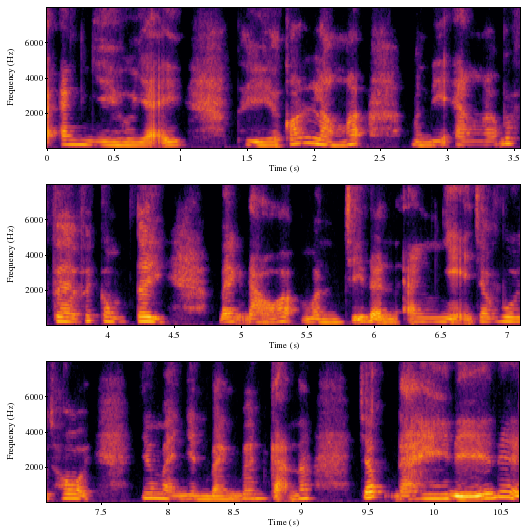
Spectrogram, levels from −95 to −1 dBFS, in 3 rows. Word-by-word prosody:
ăn 245 Hz, 0 st, 0 dB
nhiều 200 Hz, -5 st, -2 dB
vậy. 185 Hz, +3 st, 0 dB, 0.4 s
Thì 195 Hz, -4 st, -2 dB
có 275 Hz, -, 0 dB
lần 270 Hz, -9 st, +1 dB
á 265 Hz, -, +1 dB, 0.3 s
mình 195 Hz, -6 st, -6 dB
đi 205 Hz, -, -6 dB
ăn, 220 Hz, -1 st, -6 dB
ơ, 220 Hz, 0 st, -8 dB
buffet 255 Hz, -4 st, 0 dB
với 280 Hz, -, -2 dB
công 235 Hz, -3 st, -3 dB
ty, 240 Hz, -4 st, +4 dB, 0.4 s
ban 230 Hz, +1 st, 0 dB
đầu 205 Hz, -3 st, -1 dB
á, -, -, 0 dB
mình 190 Hz, -3 st, -3 dB
chỉ -, -, +1 dB
định 180 Hz, +1 st, +3 dB
ăn 225 Hz, 0 st, -5 dB
nhẹ 200 Hz, -3 st, +1 dB
cho 230 Hz, -, -2 dB
vui 240 Hz, 0 st, 0 dB
thôi, 245 Hz, -3 st, +1 dB, 0.4 s
nhưng 270 Hz, -1 st, +2 dB
mà 240 Hz, -3 st, +1 dB
nhìn 205 Hz, -2 st, -3 dB
bàn 185 Hz, 0 st, 0 dB
bên 235 Hz, +2 st, -3 dB
cạnh 200 Hz, -, 0 dB
á, 245 Hz, -, +2 dB, 0.4 s
chất 300 Hz, +1 st, +6 dB
đầy 235 Hz, +3 st, +2 dB
đĩa 195 Hz, +5 st, +9 dB
nè, 320 Hz, -1 st, +3 dB
225 Hz, 210 wpm, -24 LUFS, 200-245 Hz, 0.4 s, đĩa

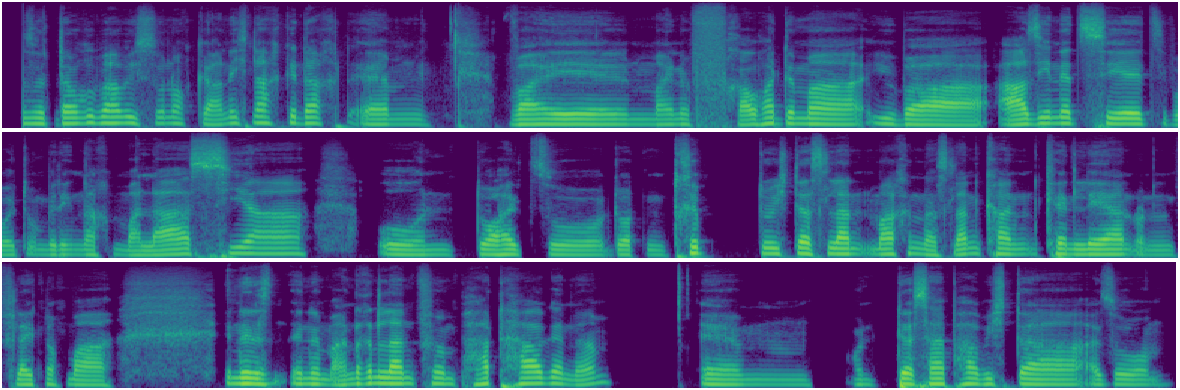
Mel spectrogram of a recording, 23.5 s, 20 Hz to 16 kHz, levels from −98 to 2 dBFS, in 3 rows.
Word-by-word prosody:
Also, 160 Hz, 0 st, 0 dB
darüber 170 Hz, +3 st, +1 dB
habe 175 Hz, 0 st, +1 dB
ich 165 Hz, -, -3 dB
so 165 Hz, -, -8 dB
noch 165 Hz, -3 st, -7 dB
gar 135 Hz, -1 st, -4 dB
nicht 170 Hz, +2 st, -6 dB
nachgedacht, 175 Hz, -2 st, -2 dB
ähm, 140 Hz, -1 st, -4 dB, 0.5 s
weil 140 Hz, 0 st, +2 dB
meine 140 Hz, 0 st, -6 dB
Frau 130 Hz, +5 st, -3 dB
hat 165 Hz, -1 st, 0 dB
immer 150 Hz, -3 st, +2 dB
über 135 Hz, -7 st, +1 dB
Asien 145 Hz, +5 st, +2 dB
erzählt, 155 Hz, -2 st, +2 dB
sie 155 Hz, -, -16 dB
wollte 130 Hz, -1 st, -7 dB
unbedingt 135 Hz, 0 st, -6 dB
nach 130 Hz, -3 st, -6 dB
Malaysia 150 Hz, +5 st, 0 dB, 0.4 s
und 130 Hz, -2 st, -2 dB
do 140 Hz, -2 st, +3 dB
halt 140 Hz, -1 st, +1 dB
so 130 Hz, -2 st, -3 dB
dort 135 Hz, -1 st, -3 dB
‘n 130 Hz, -2 st, -10 dB
Trip 170 Hz, -2 st, +2 dB, 0.3 s
durch 160 Hz, -1 st, -1 dB
das 160 Hz, -3 st, +3 dB
Land 150 Hz, -2 st, +3 dB
machen, 150 Hz, +2 st, -1 dB
das 125 Hz, -4 st, -3 dB
Land 145 Hz, +3 st, -1 dB
kann 145 Hz, -2 st, -2 dB
kennenlernen 140 Hz, -1 st, +2 dB
und 130 Hz, -1 st, -9 dB
vielleicht 135 Hz, -2 st, -1 dB
nochmal 130 Hz, -4 st, -1 dB, 0.7 s
in 160 Hz, -, -1 dB
es 155 Hz, -2 st, +7 dB
in 155 Hz, 0 st, 0 dB
‘nem 150 Hz, -2 st, +1 dB
anderen 155 Hz, +6 st, +1 dB
Land 160 Hz, -2 st, +6 dB
für 165 Hz, -, -1 dB
‘n 150 Hz, -1 st, -1 dB
paar 150 Hz, +4 st, -1 dB
Tage, 160 Hz, +1 st, +3 dB
ne? 145 Hz, +8 st, -4 dB, 0.6 s
Ähm, 135 Hz, -2 st, -3 dB, 0.2 s
und 135 Hz, -2 st, -10 dB
deshalb 150 Hz, 0 st, +5 dB
habe 150 Hz, -1 st, +2 dB
ich 145 Hz, -, -5 dB
da 140 Hz, -2 st, +2 dB
also 135 Hz, 0 st, -4 dB
140 Hz, 150 wpm, -25 LUFS, 135-155 Hz, 0.7 s, es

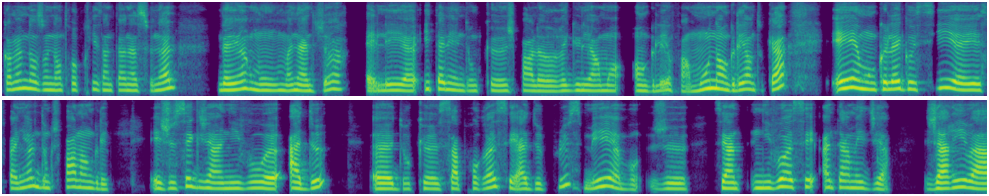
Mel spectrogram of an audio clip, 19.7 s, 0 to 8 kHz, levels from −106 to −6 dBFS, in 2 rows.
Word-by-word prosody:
quand 205 Hz, -, -2 dB
même 245 Hz, +3 st, +2 dB
dans 225 Hz, -4 st, 0 dB
une 200 Hz, -1 st, -1 dB
entreprise 200 Hz, +2 st, -6 dB
internationale. 190 Hz, +5 st, -2 dB, 0.4 s
D'ailleurs, 205 Hz, +5 st, +3 dB
mon 190 Hz, -3 st, 0 dB
manager, 185 Hz, +4 st, -1 dB, 0.2 s
elle 180 Hz, -, -2 dB
est, 185 Hz, -1 st, +2 dB
heu, -, -, -1 dB
italienne, 215 Hz, -5 st, 0 dB
donc, 170 Hz, 0 st, -9 dB
heu, 175 Hz, 0 st, -1 dB
je 175 Hz, -, -9 dB
parle 175 Hz, -2 st, -2 dB
régulièrement 175 Hz, +1 st, -2 dB
anglais, 175 Hz, +2 st, -3 dB
enfin 200 Hz, -, -6 dB
mon 225 Hz, +9 st, +4 dB
anglais, 210 Hz, -3 st, +3 dB
en 225 Hz, -, 0 dB
tout 180 Hz, -, -18 dB
cas. 235 Hz, +10 st, +3 dB, 0.5 s
Et 265 Hz, -, +7 dB
mon 225 Hz, -3 st, +3 dB
collègue 225 Hz, +1 st, +4 dB
aussi 240 Hz, +5 st, 0 dB
est 200 Hz, -3 st, +5 dB
est 195 Hz, -, +4 dB
espagnol, 195 Hz, +6 st, -1 dB
donc 205 Hz, -3 st, -4 dB
je -, -, -20 dB
parle 230 Hz, -1 st, 0 dB
anglais. 180 Hz, -7 st, -3 dB, 0.4 s
Et 190 Hz, -, 0 dB
je 185 Hz, +2 st, -3 dB
sais 250 Hz, +7 st, 0 dB
que 210 Hz, -, -5 dB
j'ai 200 Hz, -, 0 dB
un 180 Hz, 0 st, +1 dB
niveau, 185 Hz, +1 st, -1 dB
heu, 175 Hz, -, +6 dB
A2, 195 Hz, -, +3 dB, 0.5 s
heu, 175 Hz, 0 st, +5 dB
donc, 170 Hz, +2 st, -11 dB
heu, 170 Hz, -1 st, 0 dB
ça 175 Hz, +1 st, -1 dB
progresse. 195 Hz, +8 st, -2 dB
C'est 200 Hz, -, -1 dB
A2+, 170 Hz, -1 st, -2 dB, 0.4 s
mais, 235 Hz, +5 st, +2 dB
heu, 190 Hz, -, -1 dB
bon, 155 Hz, -2 st, -9 dB
je 170 Hz, 0 st, -2 dB, 0.3 s
c'est 200 Hz, -, 0 dB
un 185 Hz, -1 st, +5 dB
niveau 195 Hz, +4 st, +2 dB
assez 230 Hz, 0 st, +1 dB
intermédiaire. 200 Hz, -6 st, -2 dB, 0.4 s
J'arrive 190 Hz, +6 st, +4 dB
à 175 Hz, -2 st, +6 dB
195 Hz, 190 wpm, -22 LUFS, 175-220 Hz, 0.5 s, Et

